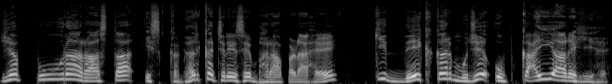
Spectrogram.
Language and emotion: Hindi, disgusted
